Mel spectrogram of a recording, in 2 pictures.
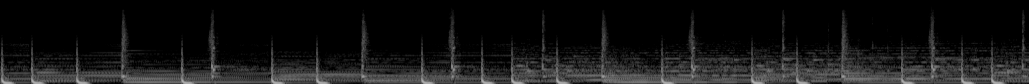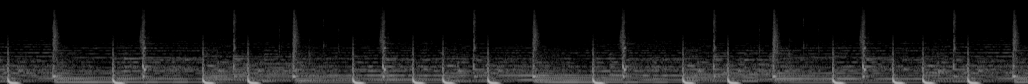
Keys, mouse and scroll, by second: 0.3-12.8 drag, 7.1 typing, 13.9 alt+scroll down 1, 13.9-14.3 typing, 15.2 click, 15.5 typing, 15.6 shift+click, 18.3 click.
